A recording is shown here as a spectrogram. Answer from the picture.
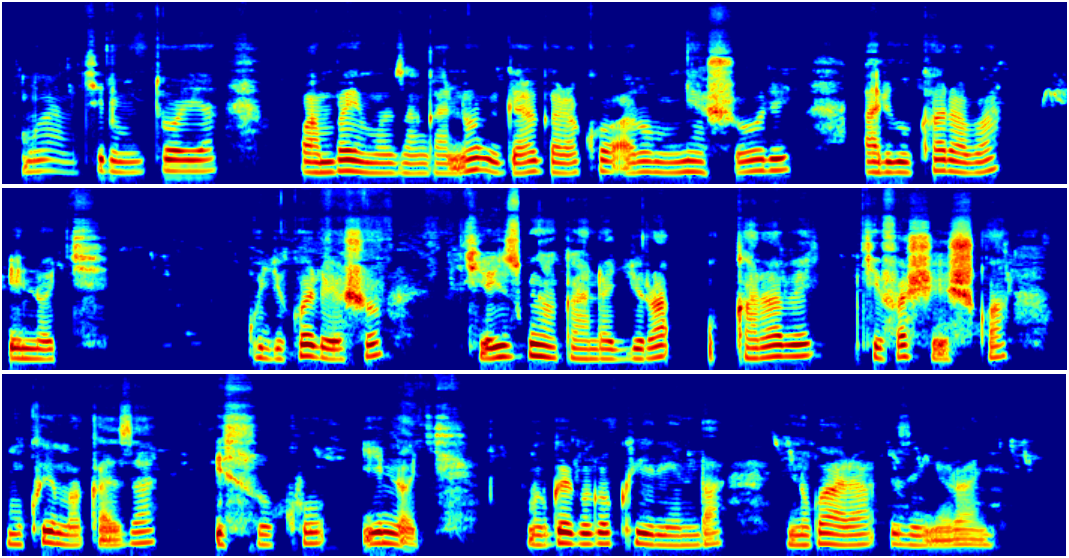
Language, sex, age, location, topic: Kinyarwanda, female, 25-35, Kigali, health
